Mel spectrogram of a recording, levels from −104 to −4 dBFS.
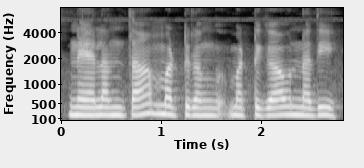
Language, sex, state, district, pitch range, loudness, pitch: Telugu, female, Telangana, Hyderabad, 195-205 Hz, -14 LUFS, 200 Hz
